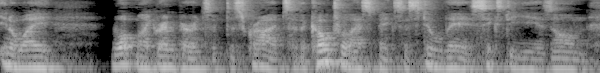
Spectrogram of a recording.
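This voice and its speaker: Somewhat breathy, a man with an Australian accent speaks at a moderate pace and medium pitch with ordinary pitch variation, with audible room echo around him. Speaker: broadcast journalist. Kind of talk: interview. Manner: hesitant, many fillers.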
